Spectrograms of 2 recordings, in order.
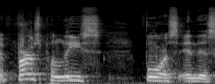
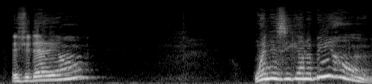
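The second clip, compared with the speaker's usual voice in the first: sweet, gentle, kind, friendly, pitched-up coaxing voice; 9 semitones higher, 4 dB louder than usual. Acting out a man trying to get into the house by talking to her; imitating a soft, kind voice. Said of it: "with a very soft, kind voice".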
